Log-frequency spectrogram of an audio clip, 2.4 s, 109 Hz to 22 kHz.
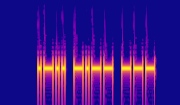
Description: Morse code, heard as a keyed tone, about 30 wpm, 700 Hz. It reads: LYO
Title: USA Call Sign Postfixes - 3 Letters 30wpm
